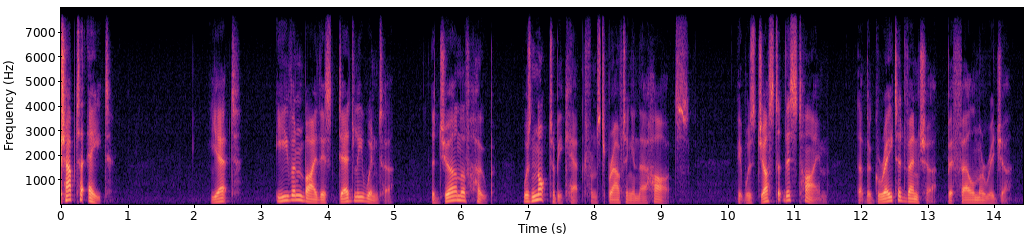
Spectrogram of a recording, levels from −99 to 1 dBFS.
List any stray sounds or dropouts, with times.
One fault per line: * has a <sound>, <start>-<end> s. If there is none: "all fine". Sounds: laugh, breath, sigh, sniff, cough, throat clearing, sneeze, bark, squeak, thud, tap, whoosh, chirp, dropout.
* has a dropout, 8.1-8.1 s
